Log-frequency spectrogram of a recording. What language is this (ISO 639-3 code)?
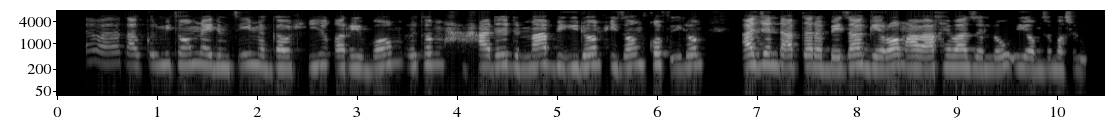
tir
